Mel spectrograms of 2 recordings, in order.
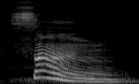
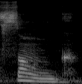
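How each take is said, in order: First: The ng is a nasal with no g sound. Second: The ng is followed by a g sound. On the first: The speaker calls it right. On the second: The speaker calls it wrong.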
